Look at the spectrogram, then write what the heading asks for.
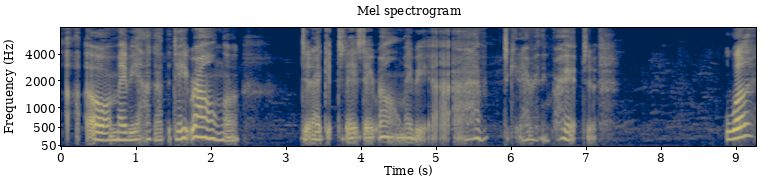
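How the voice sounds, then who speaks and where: A timid, apologetic bunny girl, acted by a young woman, stumbles over her words in an audio roleplay. Her voice is soft and breathy, with very little creak. She sounds easily flustered, and the recording is dry and free of room sound. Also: mid-range voice, a little slow, dry recording. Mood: panicked, flustered. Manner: nervous, stammering, easily flustered. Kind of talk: audio roleplay character acting.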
